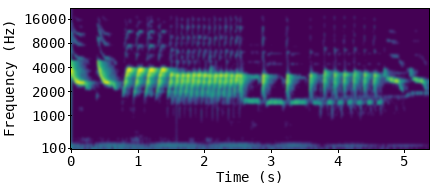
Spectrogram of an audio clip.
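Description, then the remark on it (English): Canaries sing loudly in bright, rapid trills and rolling chirps, with quick repeated notes that speed into buzzing runs before breaking into separate bursts, as the birds are judged at a bird show. No one speaks. “And if your bird's too loud, well, please. You just need to breed some quieter birds.”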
